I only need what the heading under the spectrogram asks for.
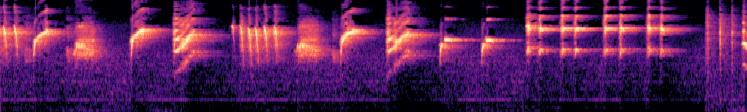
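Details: Song of a caged long-tailed shrike, played to coax a reluctant bird into singing: varied rapid phrases of upslurred whistles, harsh rasping notes and squeaky chips, about two per second, later steady high double-toned notes in a quick even series.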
